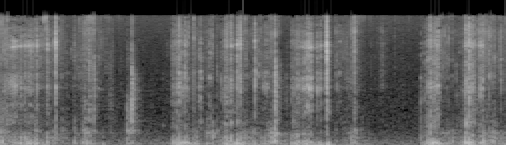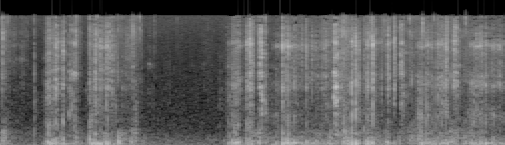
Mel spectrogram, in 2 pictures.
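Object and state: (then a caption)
Bar of soap being shaved. A flat metal blade scrapes and shaves the surface of a solid, palm-sized pink bar of soap held in one hand with long dark nails, sending curls and flakes falling off. The result is bursts of dry, crackly scraping with bright edges and a low rumble underneath, broken by short quiet pauses between strokes.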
